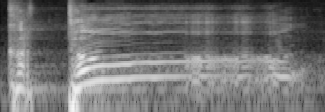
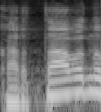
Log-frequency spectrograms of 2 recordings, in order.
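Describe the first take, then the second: First: കർത്താവ് sung out much higher, slow and trembling, with a vibrato on the vowels; preacher's vibrato Karthavu. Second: Said in the usual way. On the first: Shown as a demonstration. Preacher showing the congregation how to say കർത്താവ് with a long, high trembling vibrato. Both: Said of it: "കർത്താവെന്ന് പറയില്ല".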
